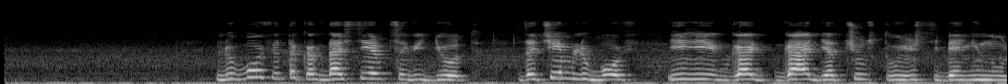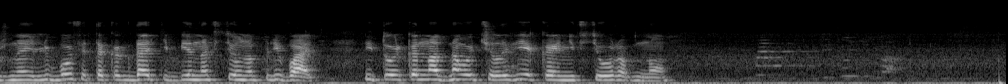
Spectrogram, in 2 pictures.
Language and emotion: Russian, sad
